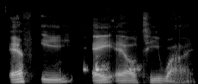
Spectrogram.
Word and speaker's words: fealty: It is spelled Fealty. Okay, like realty. Yep. Okay, fealty.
